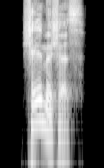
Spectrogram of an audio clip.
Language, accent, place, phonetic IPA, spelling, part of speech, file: German, Germany, Berlin, [ˈʃɛlmɪʃəs], schelmisches, adjective, De-schelmisches.ogg
- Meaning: strong/mixed nominative/accusative neuter singular of schelmisch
